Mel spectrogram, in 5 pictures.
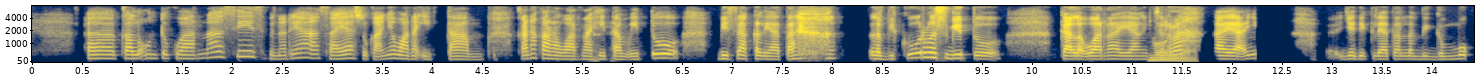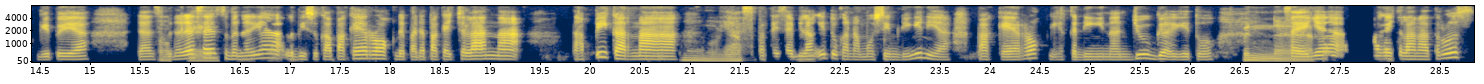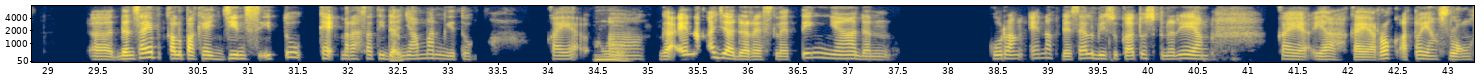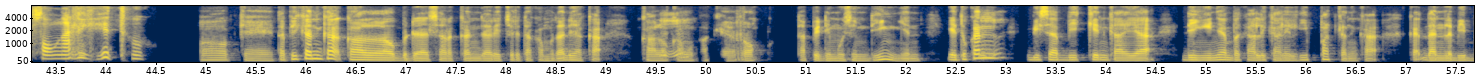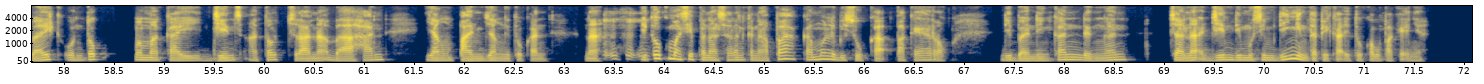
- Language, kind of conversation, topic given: Indonesian, advice, Bagaimana cara memilih pakaian yang cocok dan nyaman untuk saya?
- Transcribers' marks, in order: chuckle; other background noise; laughing while speaking: "gitu"; tapping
